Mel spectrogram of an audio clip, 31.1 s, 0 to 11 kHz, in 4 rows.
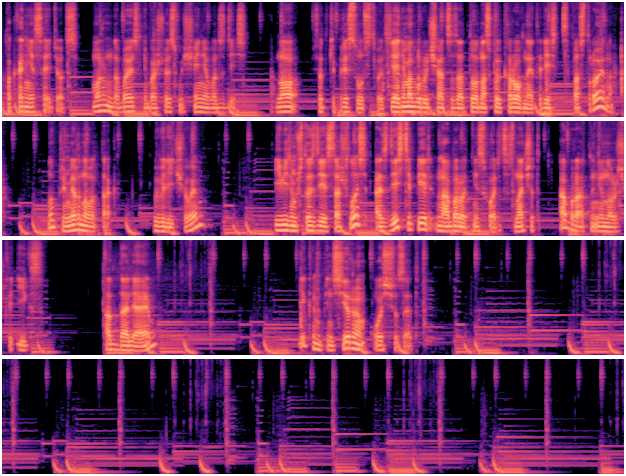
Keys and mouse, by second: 0.0-3.3 shift+middle drag, 3.4-5.1 middle drag, 6.1-8.6 middle drag, 6.9 BackSpace, 8.6 s, 10.1-19.1 drag, 19.7 middle click, 19.8-21.3 shift+drag, 21.8 alt+z, 23.0 alt+z, 23.3 shift+middle click, 23.7 shift+middle click, 25.0 shift+middle click, 25.7 shift+middle click, 26.5-26.8 ctrl+z, 27.0 ctrl+z, 27.1 shift+right click, 27.7 shift+right click, 27.9 ctrl+z, 28.0 ctrl+z, 28.3 shift+right click, 28.5 ctrl+z, 28.5 ctrl+z, 28.9 shift+right click, 29.5 middle click, 30.5 middle click.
